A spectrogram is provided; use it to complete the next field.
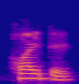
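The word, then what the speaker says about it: heute: যেমন হয়টে, হয়টে, ইউ এর কারণে এই যে দেখেন এইচ এর পর আমরা ইইউ পাইছি, তাহলে এই ইউটা হচ্ছে একটা যুক্ত বর্ণ, যেটার উচ্চারণ হবে অয় এর মতো করে, তো এই জন্য এটার উচ্চারণ হয়ে গেছে হয়টে।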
